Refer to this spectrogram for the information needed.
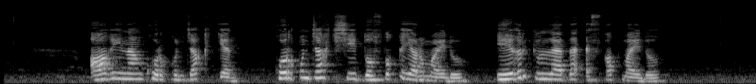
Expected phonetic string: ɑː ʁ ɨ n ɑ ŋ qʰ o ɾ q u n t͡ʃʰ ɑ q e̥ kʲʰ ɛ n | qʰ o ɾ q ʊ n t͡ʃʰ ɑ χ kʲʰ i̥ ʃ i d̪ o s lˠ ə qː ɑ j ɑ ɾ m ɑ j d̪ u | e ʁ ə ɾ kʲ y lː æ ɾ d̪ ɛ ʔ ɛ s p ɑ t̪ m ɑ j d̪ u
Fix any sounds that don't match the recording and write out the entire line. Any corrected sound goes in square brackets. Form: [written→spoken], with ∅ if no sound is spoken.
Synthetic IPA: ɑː ʁ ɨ n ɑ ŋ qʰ o ɾ q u n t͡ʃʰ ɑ q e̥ [kʲʰ→kʲ] ɛ n | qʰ o ɾ q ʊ n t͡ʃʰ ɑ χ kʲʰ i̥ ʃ i d̪ o s lˠ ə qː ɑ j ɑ ɾ m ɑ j d̪ u | e ʁ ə ɾ kʲ y lː æ ɾ d̪ ɛ ʔ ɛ s [p→q] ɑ t̪ m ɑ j d̪ u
